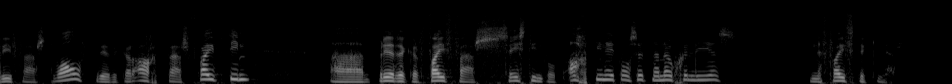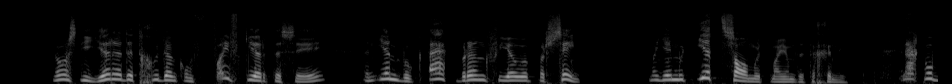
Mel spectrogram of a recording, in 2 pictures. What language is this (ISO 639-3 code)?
nld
